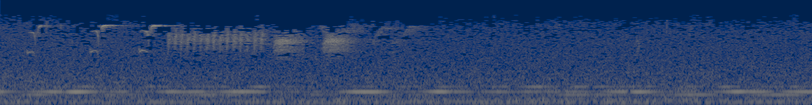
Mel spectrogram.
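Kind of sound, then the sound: bird, birds chirping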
